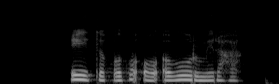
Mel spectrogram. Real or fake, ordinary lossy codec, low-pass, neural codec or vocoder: fake; none; 10.8 kHz; codec, 24 kHz, 0.9 kbps, WavTokenizer, medium speech release version 2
